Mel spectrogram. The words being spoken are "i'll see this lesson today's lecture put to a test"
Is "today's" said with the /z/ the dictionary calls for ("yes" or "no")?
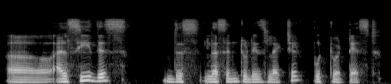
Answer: yes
